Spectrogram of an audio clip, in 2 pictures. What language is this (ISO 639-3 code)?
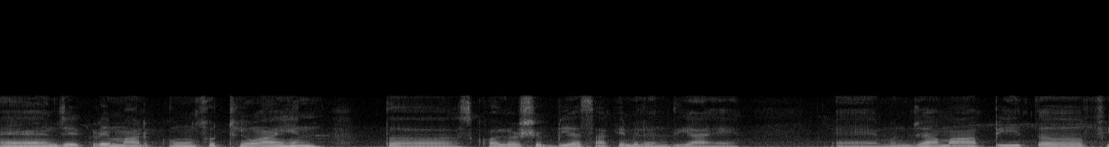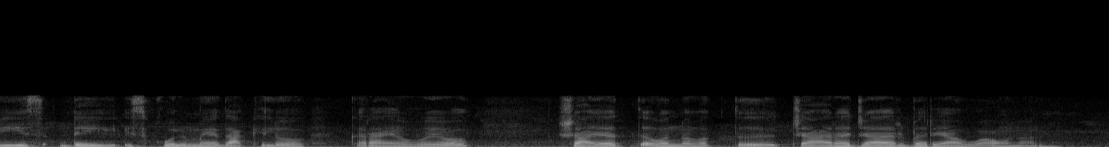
snd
